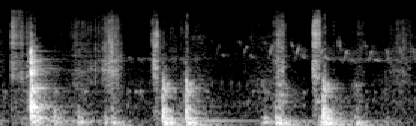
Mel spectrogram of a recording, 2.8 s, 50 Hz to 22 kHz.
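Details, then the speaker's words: 2006 Mercedes C200 CDI, anti-roll bar worked by hand: repeated creaky rubbing bursts about two a second, rubber-on-metal squeak from worn anti-roll bar bushings; car squeaked heavily over speed bumps, bars last changed 2012, front and rear bars replaced. "pas le bruit, hein, c'est métal, et on entend le fameux grincement de caoutchouc sur la pète."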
